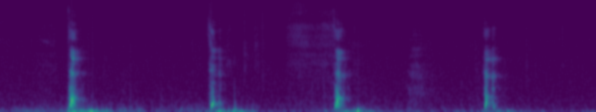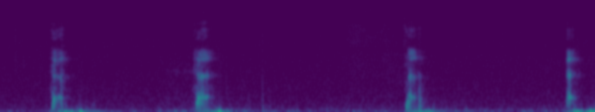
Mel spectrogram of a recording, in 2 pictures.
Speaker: I have the hiccups. How do I get rid of them?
